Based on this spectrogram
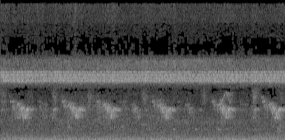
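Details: Birds at dawn-time repeating sharp little down-slurred chirps in a regular rhythm, with an unbroken piercing insect hum throughout.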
